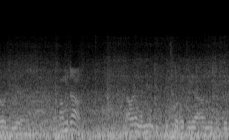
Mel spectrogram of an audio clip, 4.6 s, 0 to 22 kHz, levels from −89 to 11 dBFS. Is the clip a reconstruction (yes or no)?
no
